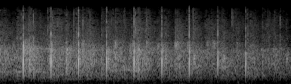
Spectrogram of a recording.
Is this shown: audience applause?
yes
